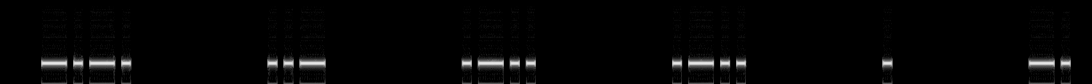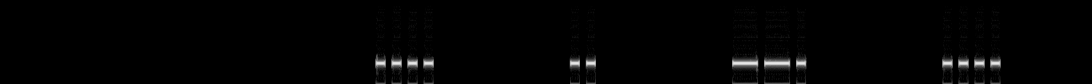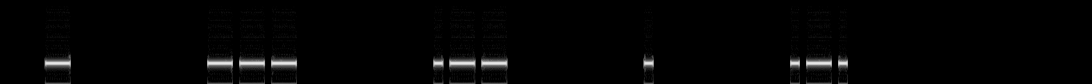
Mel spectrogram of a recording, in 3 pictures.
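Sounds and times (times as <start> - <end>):
morse code at 5 wpm: 0.4 - 1.4, 2.7 - 3.3, 4.6 - 5.4, 6.8 - 7.5, 10.3 - 10.8, 14.7 - 15.3, 16.6 - 16.9, 18.3 - 19.0, 20.4 - 21.0, 22.3 - 22.6, 23.9 - 24.8, 26.2 - 27.0, 29.8 - 30.4.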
